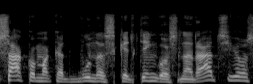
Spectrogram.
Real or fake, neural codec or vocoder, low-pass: fake; vocoder, 44.1 kHz, 128 mel bands, Pupu-Vocoder; 10.8 kHz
